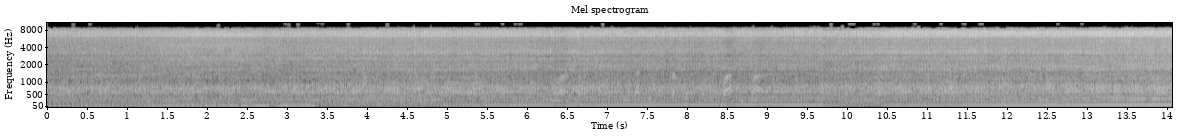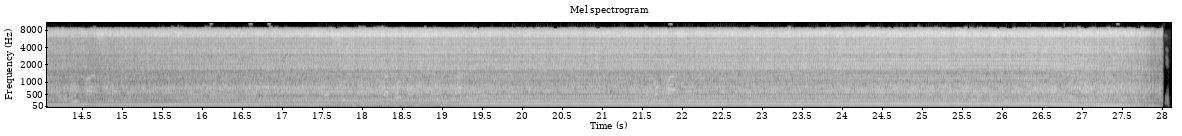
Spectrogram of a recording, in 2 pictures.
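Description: Motorcycle engine running and being revved up in stages: its note climbs in pitch and loudness through the first half, holds at high revs, then cuts off suddenly at the end. The engine is held at high rpm to check that the charging voltage at the battery stays below 14.4 V.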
